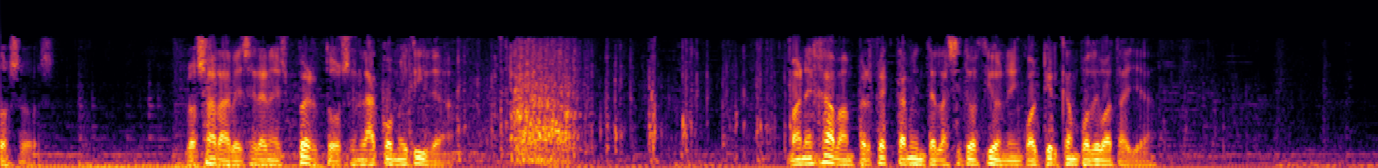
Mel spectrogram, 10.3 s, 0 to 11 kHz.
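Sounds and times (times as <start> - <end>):
speech: 0.0 - 0.5, 1.4 - 4.0, 5.9 - 8.9
horse hoofbeats thudding over the ground: 2.0 - 9.5
horse whinnying: 3.3 - 6.0.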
